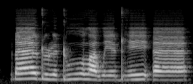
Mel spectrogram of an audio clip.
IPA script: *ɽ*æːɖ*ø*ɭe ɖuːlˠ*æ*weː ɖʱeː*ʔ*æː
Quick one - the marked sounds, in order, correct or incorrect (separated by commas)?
correct, correct, correct, correct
